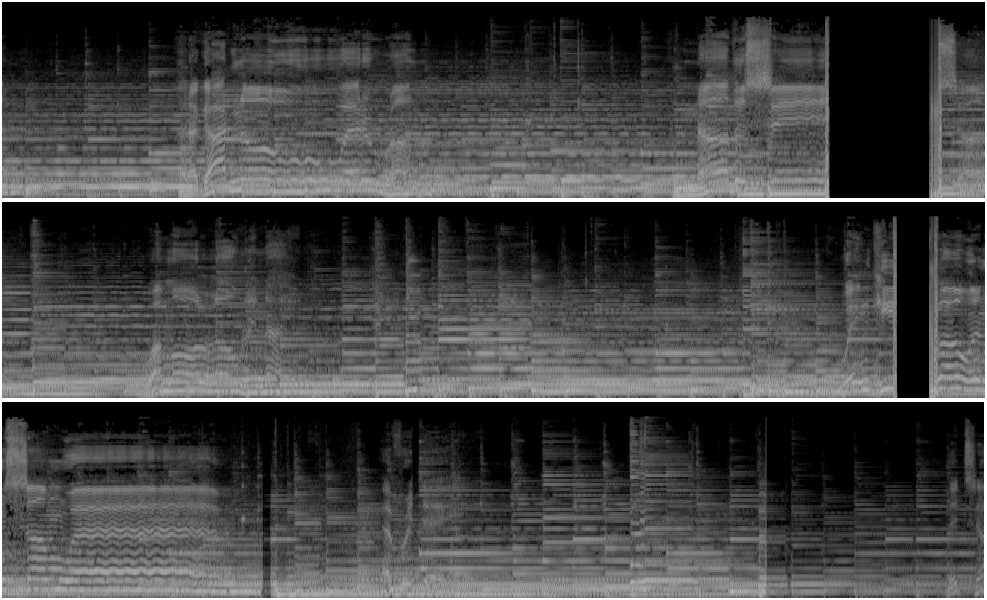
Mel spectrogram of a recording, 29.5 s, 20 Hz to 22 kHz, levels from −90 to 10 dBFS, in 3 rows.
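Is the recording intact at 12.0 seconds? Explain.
Yes, the audio is intact at 12.0 seconds, with no dropout, glitch or other fault at that point.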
